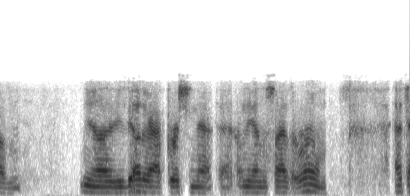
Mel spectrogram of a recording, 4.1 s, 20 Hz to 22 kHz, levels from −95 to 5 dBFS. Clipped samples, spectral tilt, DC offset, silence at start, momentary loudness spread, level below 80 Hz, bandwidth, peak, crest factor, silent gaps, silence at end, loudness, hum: under 0.1%; -10 dB/octave; under 0.1%; 0 s; 20 LU; -58 dBFS; 4.3 kHz; -4 dBFS; 16 dB; none; 0 s; -19 LUFS; none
